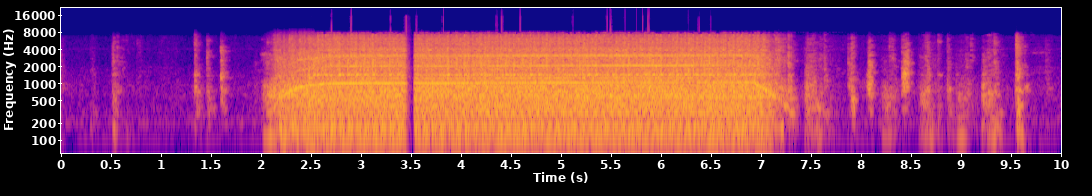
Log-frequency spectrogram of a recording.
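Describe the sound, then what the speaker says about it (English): A sewing machine stitches down the fabric edges of a storage bin in one loud, steady five-second run, with brief rustles and handling clicks on either side. "I just go ahead and stitch them right down."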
